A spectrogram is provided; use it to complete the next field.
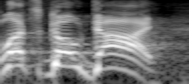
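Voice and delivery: mock heavy sarcasm. Acting out a doubting follower's reply about going back: imitating sarcastic remark. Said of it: "He's being sarcastic".

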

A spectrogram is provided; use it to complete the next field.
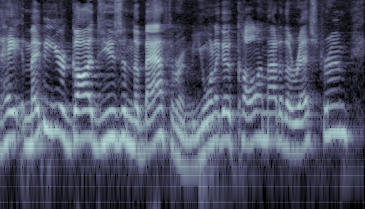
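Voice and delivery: cutting, ironic, sarcastic, mocking. Retelling what the prophet said about their god: imitating sarcastic mockery. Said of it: "He was being sarcastic. He was mocking them".

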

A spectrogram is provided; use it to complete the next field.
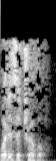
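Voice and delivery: serious, demanding voice. An army officer steps to the table to ask about the trouble, stern. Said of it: "Stern and very serious".

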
